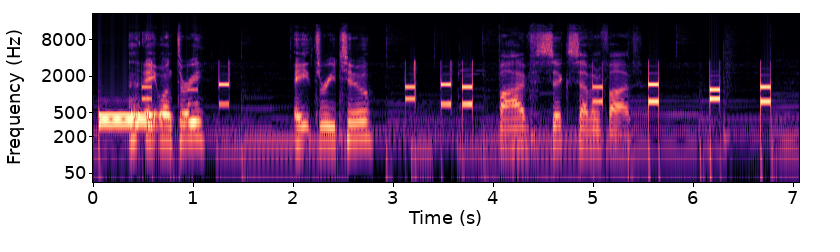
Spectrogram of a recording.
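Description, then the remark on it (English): A string of short, dual-pitched telephone keypad tones beeps out one by one at an uneven pace, clear, as a pizza restaurant's phone number is dialed, interleaved with people talking between presses. “Find me Tate's Pizza phone number. Like, find me Tate's Pizza's phone number. And I'm going to call down and say, hey, we're trying to talk about...”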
